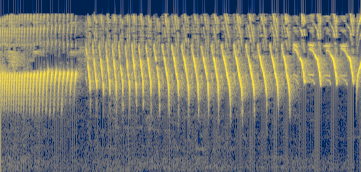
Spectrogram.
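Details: Canary singing, used as a lure to get other canaries to sing quickly: a rapid, steady high trill for one second, then a long series of sharp, descending chip notes delivered very quickly and evenly.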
